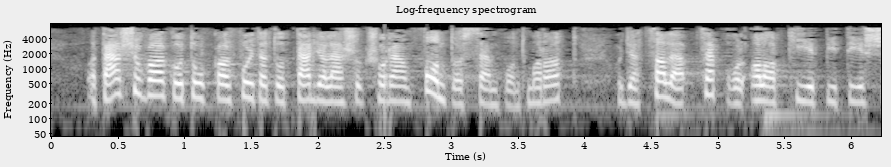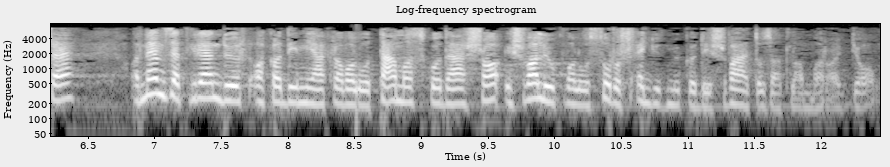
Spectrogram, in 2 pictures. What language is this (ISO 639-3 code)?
hun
